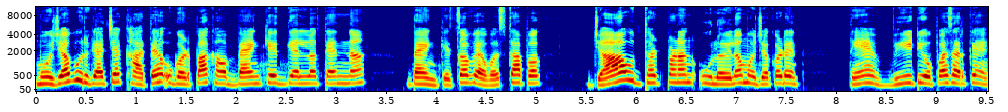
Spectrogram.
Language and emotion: Goan Konkani, disgusted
